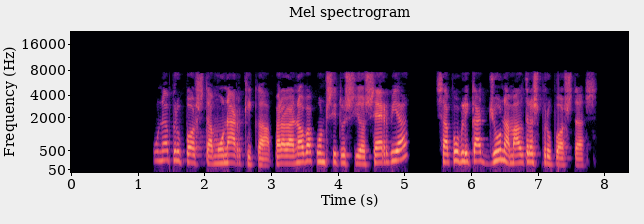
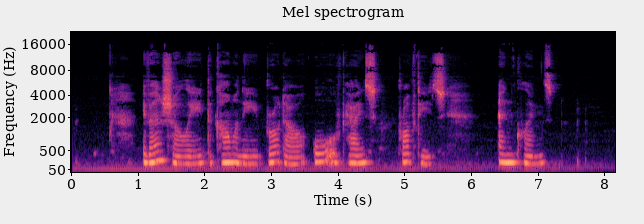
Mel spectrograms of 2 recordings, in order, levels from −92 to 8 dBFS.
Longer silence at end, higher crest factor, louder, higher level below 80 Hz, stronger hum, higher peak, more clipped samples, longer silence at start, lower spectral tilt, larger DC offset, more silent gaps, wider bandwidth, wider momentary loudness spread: about the same, 0.5 s vs 0.55 s; about the same, 16 dB vs 16 dB; first, -17 LUFS vs -21 LUFS; second, -64 dBFS vs -50 dBFS; neither; first, -2 dBFS vs -6 dBFS; neither; first, 1.25 s vs 0.35 s; about the same, -4 dB/octave vs -5 dB/octave; neither; first, 5.10-5.48 s vs none; second, 8 kHz vs 13 kHz; second, 9 LU vs 18 LU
